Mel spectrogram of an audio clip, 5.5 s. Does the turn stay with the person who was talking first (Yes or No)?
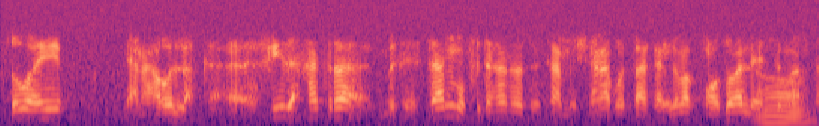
Yes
